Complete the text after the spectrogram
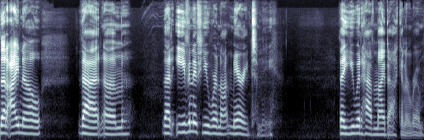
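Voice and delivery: moved, earnest, emotional, heartfelt voice. Speaking to their spouse about being married to them, getting emotional. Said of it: "I'm getting emotional now".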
